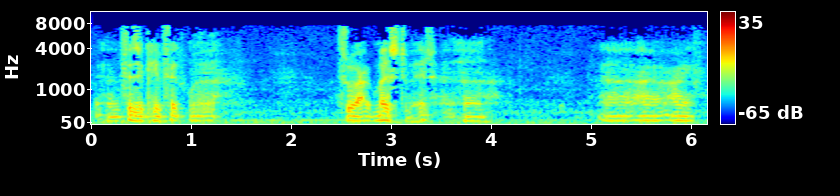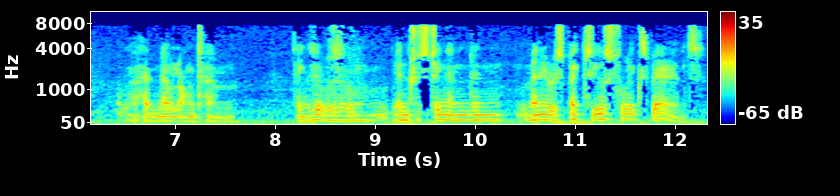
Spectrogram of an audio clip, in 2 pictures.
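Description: An older man being interviewed about his past, speaking formally and hesitantly with many pauses and fillers. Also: sits low, steady tone, darkish tone. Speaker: former prisoner of war, interviewee. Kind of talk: oral history interview. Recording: muffled archive recording with faint hiss.

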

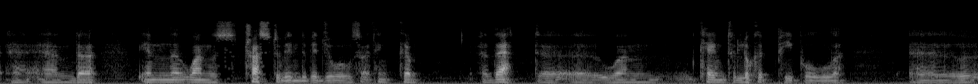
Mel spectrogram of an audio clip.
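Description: An older man being interviewed about his past, speaking formally and hesitantly with many pauses and fillers. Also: low voice, steady tone. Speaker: former prisoner of war, interviewee. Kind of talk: oral history interview. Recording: muffled archive recording with faint hiss.

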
